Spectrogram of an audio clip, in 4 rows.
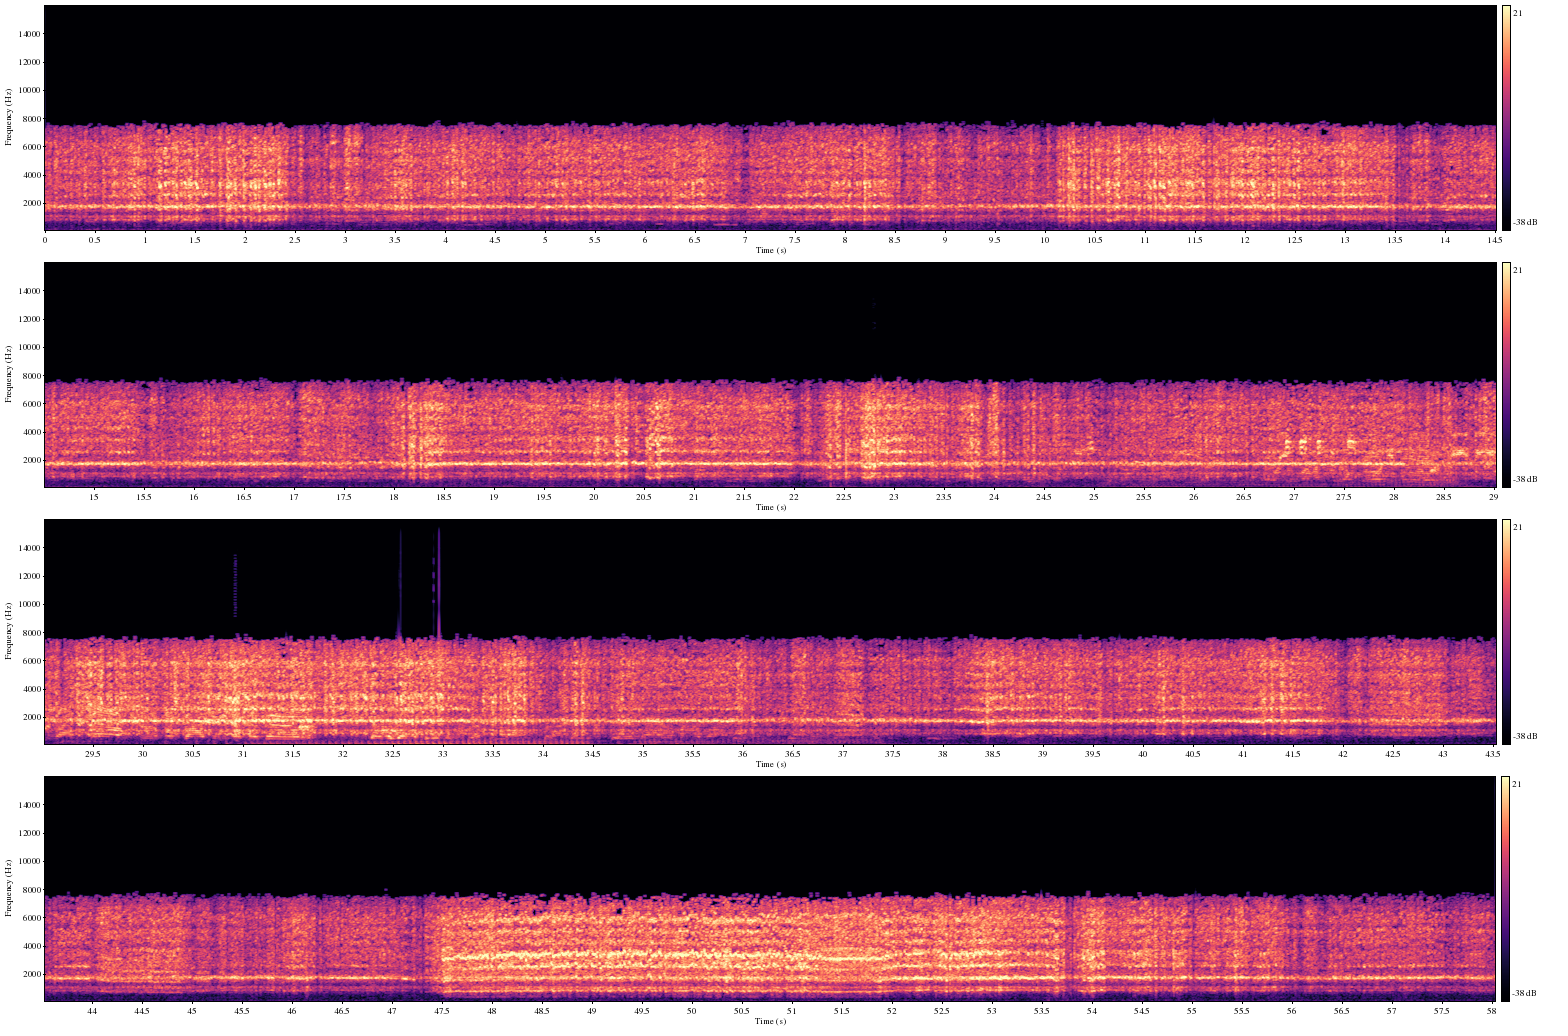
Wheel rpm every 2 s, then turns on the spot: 230, 230, 230, 230, 220, 230, 230, 230, 230, 220, 230, 230, 220, 230, 230, 230, 230, 230, 220, 230, 230, 220, 220, 220, 200, 200, 220, 230, 230.
none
